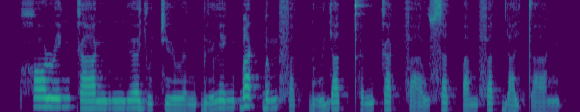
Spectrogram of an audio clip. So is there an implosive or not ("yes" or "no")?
yes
